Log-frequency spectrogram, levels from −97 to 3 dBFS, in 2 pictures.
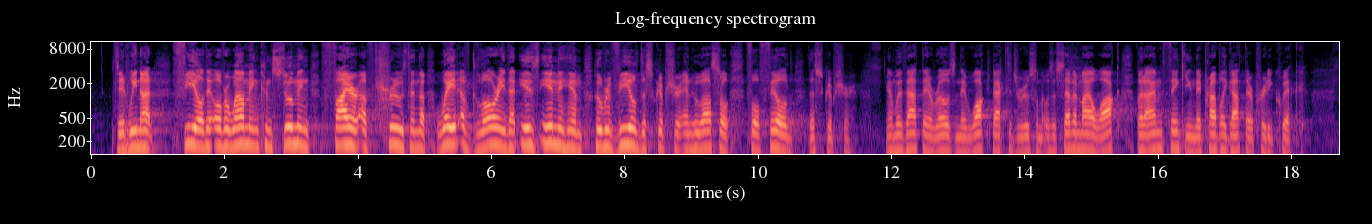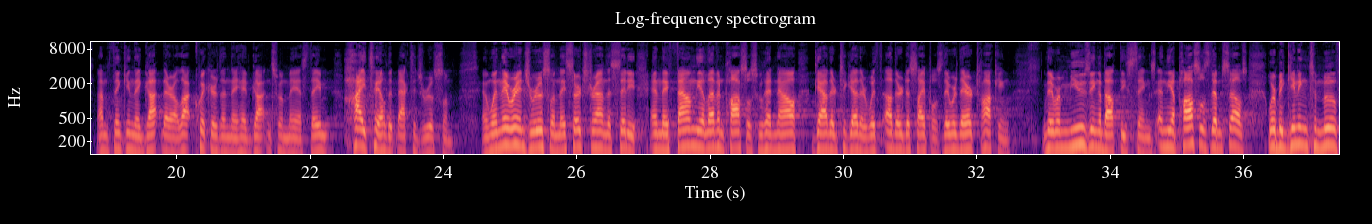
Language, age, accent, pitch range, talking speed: English, 40-59, American, 135-165 Hz, 185 wpm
